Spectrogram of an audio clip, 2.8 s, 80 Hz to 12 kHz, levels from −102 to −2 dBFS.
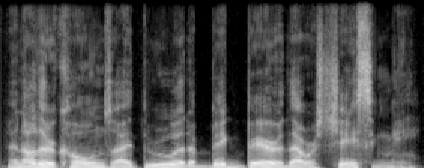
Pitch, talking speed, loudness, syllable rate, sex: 150 Hz, 275 wpm, -16 LUFS, 5.9 syllables/s, male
